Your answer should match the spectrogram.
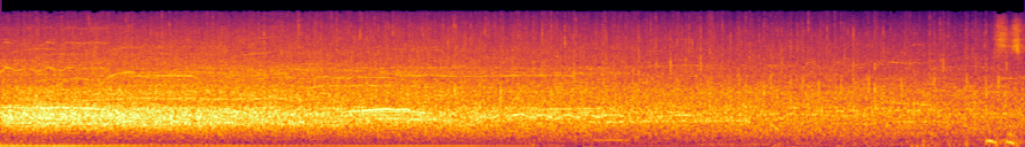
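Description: Large arena crowd cheering and applauding, loudest at first and slowly dying down, with a few whistles early on. A low held note from the music fades out about five seconds in.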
